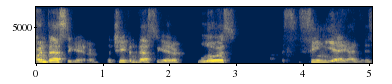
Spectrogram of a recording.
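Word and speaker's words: Cuignet: all the new investigator the chief investigator louis senior is how it's pronounced c-u-i-g-n-e-t quickly discovered if you remember the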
